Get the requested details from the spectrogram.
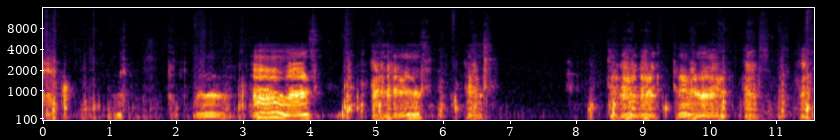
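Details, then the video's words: Pet Australian Kelpie indoors in a small room making funny noises: a series of grumbling, moaning growl-whines with wavering tone, in bursts of a second or two separated by short pauses, with faint clicks between. "Kayla and her funny noises"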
